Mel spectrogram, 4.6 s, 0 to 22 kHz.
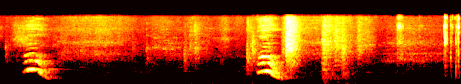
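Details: Molting female African grey parrot, eight years old and hand-trained, playing on a bathroom towel rail; two loud squawks sweeping steeply downward about 2.3 seconds apart, with softer rustling and clicks between.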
